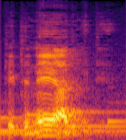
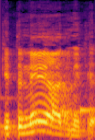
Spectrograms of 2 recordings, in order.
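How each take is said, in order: First: It is said in a low pitch. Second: It is said in a higher pitch.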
